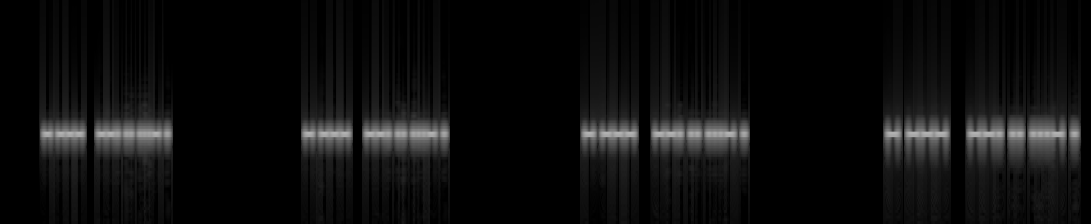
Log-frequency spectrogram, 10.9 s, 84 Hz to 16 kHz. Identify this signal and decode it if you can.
Morse code, heard as a keyed tone, about 46 wpm, 700 Hz. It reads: TO GIVE TO GIVE TO GIVE TO GIVE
